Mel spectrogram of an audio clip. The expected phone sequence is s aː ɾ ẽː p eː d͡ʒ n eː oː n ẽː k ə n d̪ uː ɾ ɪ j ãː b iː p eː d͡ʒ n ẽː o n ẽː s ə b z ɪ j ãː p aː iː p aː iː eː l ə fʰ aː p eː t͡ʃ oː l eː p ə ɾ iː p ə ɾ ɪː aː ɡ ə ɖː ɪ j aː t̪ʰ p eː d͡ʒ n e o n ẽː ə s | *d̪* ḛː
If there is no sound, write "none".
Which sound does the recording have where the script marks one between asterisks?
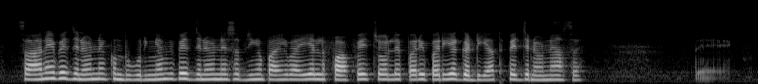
t̪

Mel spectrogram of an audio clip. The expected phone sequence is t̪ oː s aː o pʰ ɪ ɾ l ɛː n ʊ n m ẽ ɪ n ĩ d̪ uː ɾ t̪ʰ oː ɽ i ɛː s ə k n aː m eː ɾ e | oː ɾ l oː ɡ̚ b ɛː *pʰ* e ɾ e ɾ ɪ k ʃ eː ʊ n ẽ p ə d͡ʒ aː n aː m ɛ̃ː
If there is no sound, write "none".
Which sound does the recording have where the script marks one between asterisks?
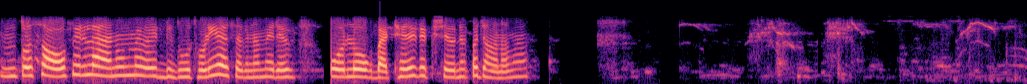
ʈʰ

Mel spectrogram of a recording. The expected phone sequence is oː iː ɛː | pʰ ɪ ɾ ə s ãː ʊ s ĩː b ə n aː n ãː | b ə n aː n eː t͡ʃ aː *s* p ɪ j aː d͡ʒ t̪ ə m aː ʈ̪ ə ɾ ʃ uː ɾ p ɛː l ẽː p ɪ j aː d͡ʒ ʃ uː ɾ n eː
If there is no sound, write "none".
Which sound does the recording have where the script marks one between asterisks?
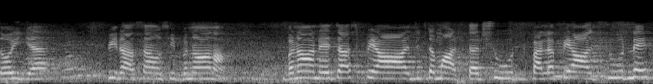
s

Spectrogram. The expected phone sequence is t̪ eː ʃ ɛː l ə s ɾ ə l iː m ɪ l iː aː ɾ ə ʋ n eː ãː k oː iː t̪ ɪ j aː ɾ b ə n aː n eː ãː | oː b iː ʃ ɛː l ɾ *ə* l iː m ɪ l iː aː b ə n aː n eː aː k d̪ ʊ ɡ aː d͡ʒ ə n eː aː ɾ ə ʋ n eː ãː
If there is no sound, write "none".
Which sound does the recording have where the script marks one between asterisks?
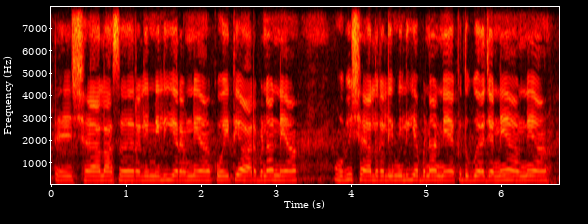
ə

